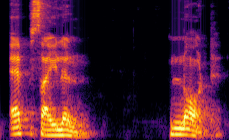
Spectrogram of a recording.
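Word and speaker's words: epsilon naught: इसको बोलते हैं एप्सिलॉन नॉट, NAUGHT। तो इसका जो प्रोनाउंसिएशन है वो है एप्सिलॉन नॉट, और इसको बोलते हैं निर्वात की विद्युतशीलता।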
